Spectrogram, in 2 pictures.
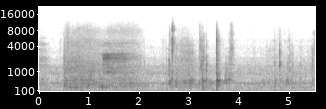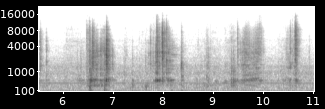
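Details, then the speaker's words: Keithley 2002 8.5-digit multimeter in for repair, being tipped before opening. Scattered light rattles and clicks from something small rolling around inside; owner thinks it's a loose screw inside the plastic cover. "like a loose screw, actually. Sounds like a loose screw. Got to take this plastic cover off. Sounds like it's inside the plastic cover."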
